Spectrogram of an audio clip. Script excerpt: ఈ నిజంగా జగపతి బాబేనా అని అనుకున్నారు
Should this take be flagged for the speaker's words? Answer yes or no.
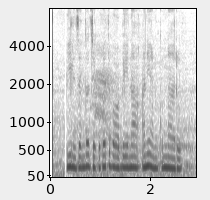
no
